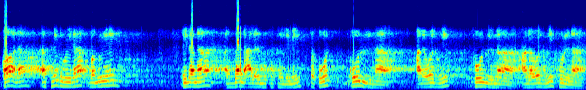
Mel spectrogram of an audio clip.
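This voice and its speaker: A man's voice: on the high side, normal speed. A man teaching a classroom lesson, explaining by repeating his points and asking himself questions. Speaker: teacher of Arabic morphology. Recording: echoey hall over a tinny phone-like line.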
